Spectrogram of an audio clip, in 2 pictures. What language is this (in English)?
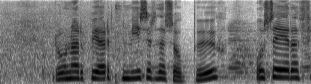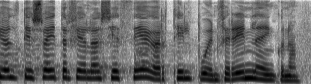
Icelandic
